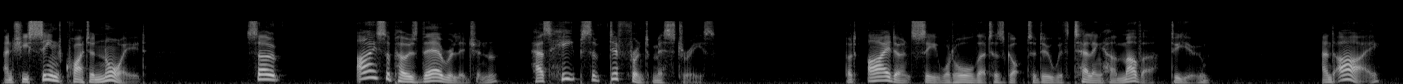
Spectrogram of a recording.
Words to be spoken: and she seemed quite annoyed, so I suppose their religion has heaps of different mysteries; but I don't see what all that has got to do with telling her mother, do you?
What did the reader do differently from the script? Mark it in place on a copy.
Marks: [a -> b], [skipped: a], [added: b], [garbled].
and she seemed quite annoyed, so I suppose their religion has heaps of different mysteries; but I don't see what all that has got to do with telling her mother, do you? [added: And I]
